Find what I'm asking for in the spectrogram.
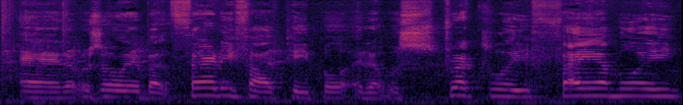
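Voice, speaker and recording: A woman with an American accent speaks at a fairly slow pace in a somewhat breathy voice, her pitch varying in an ordinary way, with audible echo from the room. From South Carolina, Charleston. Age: 70s. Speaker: interviewee recounting family history. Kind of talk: oral history interview. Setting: beach house porch.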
